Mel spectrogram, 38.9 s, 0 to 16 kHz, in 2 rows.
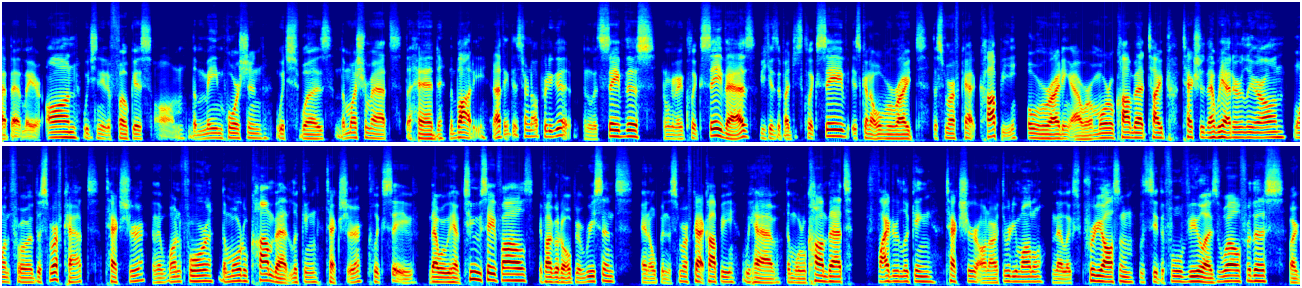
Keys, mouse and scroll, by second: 6.2 scroll down 2, 6.5-6.9 shift+scroll up 2, 6.6 shift+middle click, 6.9-8.1 middle drag, 8.2 shift+middle click, 8.6 scroll up 1, 8.8-10.7 drag, 28.6-33.4 drag, 35.4 click, 37.2-38.9 drag.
